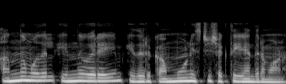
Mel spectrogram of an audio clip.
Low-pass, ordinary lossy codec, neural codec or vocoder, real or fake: 7.2 kHz; none; none; real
